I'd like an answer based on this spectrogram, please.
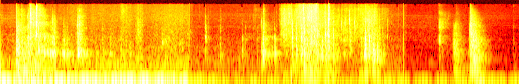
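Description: A loud rumbling noise that stops abruptly, followed by rustling and a few sharp clicks of a lidded trash can being handled.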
